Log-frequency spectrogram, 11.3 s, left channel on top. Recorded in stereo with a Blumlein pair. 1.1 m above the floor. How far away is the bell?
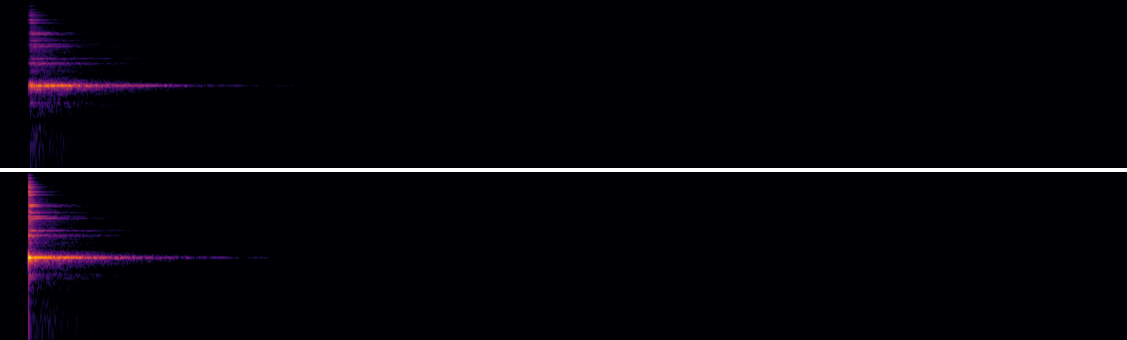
About 0.6 m.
